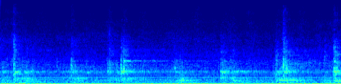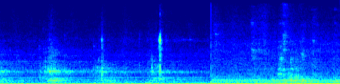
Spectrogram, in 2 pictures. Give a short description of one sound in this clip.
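A valve handle clicks and clanks on a steel tank.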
